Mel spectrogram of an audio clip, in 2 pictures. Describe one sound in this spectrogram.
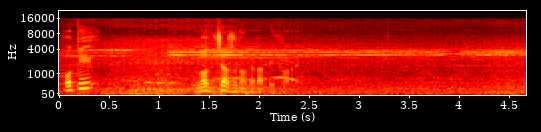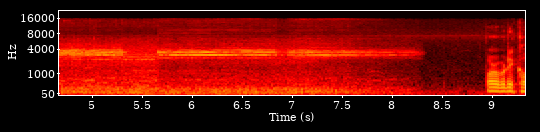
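Road traffic hums with cars passing.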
